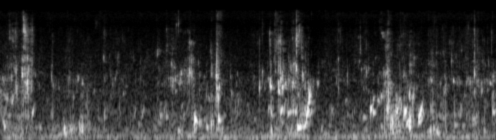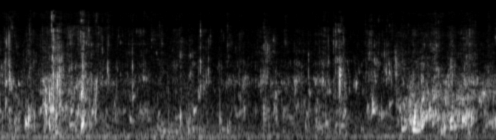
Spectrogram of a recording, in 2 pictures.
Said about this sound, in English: So allow the sounds of the waters to meet the water within you.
